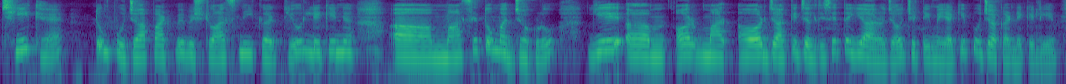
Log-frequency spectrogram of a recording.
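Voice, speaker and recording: A woman voicing a patient young husband who coaxes his wife calmly. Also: medium pitch, measured pace. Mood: coaxing.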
